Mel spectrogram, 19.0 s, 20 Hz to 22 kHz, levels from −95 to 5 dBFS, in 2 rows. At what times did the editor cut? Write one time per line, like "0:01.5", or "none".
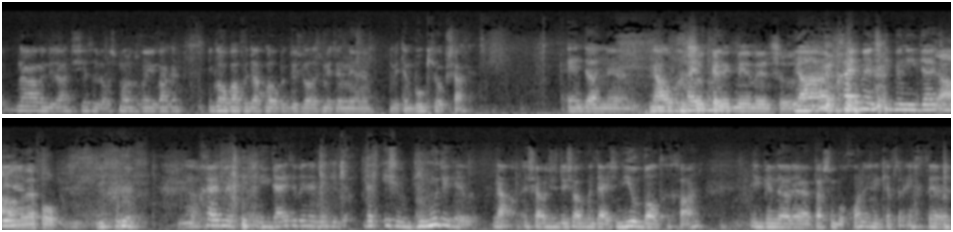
none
